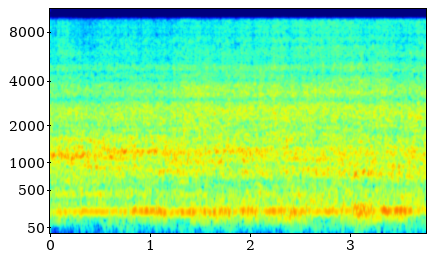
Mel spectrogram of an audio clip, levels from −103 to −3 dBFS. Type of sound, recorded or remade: remade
